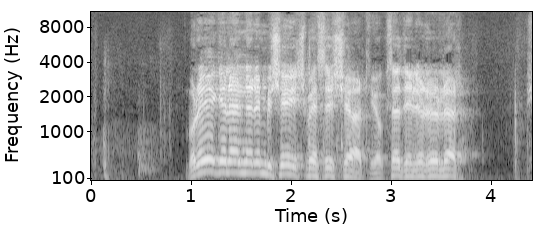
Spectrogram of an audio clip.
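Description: A man speaks firmly, close by.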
